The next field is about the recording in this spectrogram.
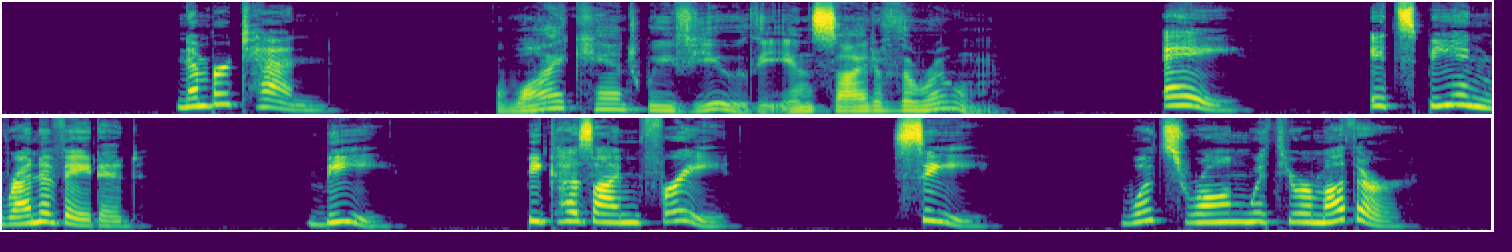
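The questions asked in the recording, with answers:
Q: Why can't we view the inside of the room?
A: A: It's being renovated.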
